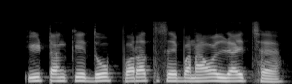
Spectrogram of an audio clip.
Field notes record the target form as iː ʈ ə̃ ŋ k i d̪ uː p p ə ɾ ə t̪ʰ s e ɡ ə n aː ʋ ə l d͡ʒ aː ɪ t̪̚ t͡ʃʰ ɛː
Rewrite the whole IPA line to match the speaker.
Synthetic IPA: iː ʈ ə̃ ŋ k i d̪ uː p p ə ɾ ə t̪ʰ s e b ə n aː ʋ ə l d͡ʒ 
